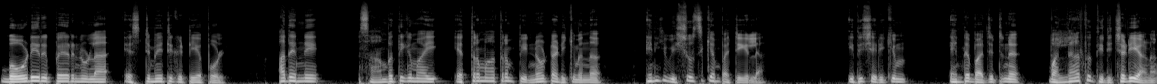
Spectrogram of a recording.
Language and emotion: Malayalam, sad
